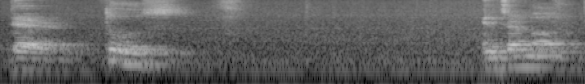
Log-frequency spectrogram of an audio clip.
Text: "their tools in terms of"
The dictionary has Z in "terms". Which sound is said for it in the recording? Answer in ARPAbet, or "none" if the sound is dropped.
none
